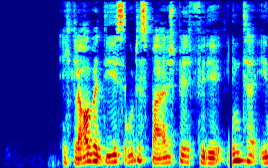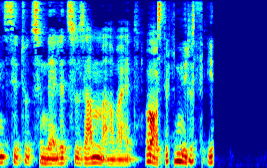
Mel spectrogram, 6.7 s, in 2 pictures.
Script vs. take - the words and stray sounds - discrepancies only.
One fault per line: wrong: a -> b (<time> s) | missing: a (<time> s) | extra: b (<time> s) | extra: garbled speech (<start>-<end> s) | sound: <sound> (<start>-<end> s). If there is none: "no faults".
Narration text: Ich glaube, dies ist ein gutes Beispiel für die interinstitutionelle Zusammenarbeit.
missing: ist ein (1.6 s)
sound: dropout (2.9-2.9 s)
extra: garbled speech (5.2-6.0 s)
